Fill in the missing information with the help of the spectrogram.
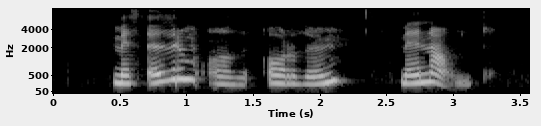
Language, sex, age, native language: Icelandic, female, 10, Icelandic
